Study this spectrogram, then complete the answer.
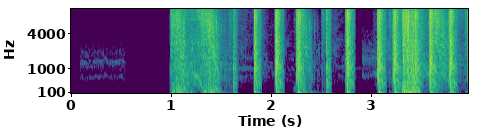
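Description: Gunshots fire rapidly, loud and close.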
